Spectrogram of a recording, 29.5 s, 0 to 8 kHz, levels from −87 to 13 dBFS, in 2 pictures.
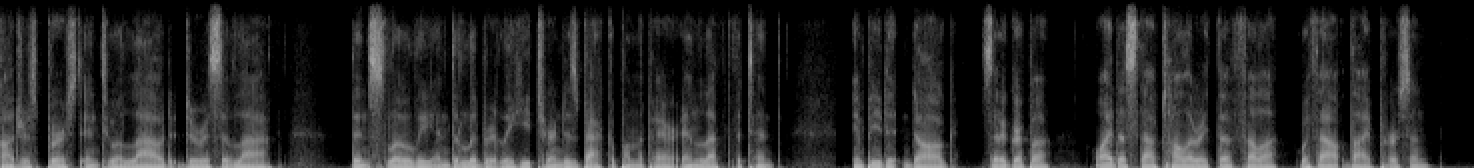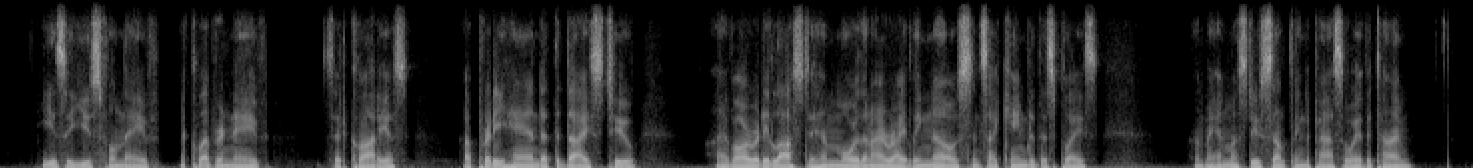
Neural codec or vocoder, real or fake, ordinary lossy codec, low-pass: none; real; Opus, 16 kbps; 7.2 kHz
